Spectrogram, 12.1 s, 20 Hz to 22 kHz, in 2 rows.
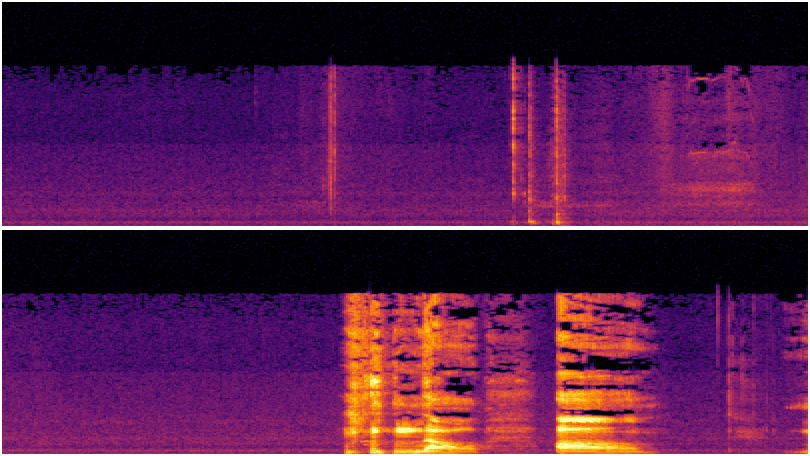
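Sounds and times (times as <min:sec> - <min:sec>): faint steady hum: 0:00.0 - 0:12.0
phone handling clicks and knock: 0:03.8 - 0:04.3.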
